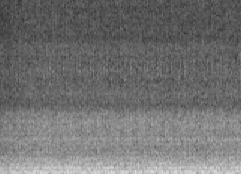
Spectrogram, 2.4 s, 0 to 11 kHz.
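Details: 1965 Plymouth Valiant 170 slant six, previously stalling after 3-5 minutes from carb boiling: after replacing intake and exhaust manifold with heat riser valve, steady even idle with smooth low beat, no stumble or hunting; running normally.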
